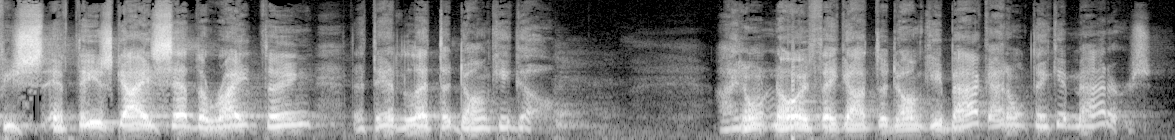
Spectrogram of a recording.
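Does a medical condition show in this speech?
Yes: hoarseness after vocal cord surgery; post-operative check on Monday good, vocal cords look straight, hoarseness remains.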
